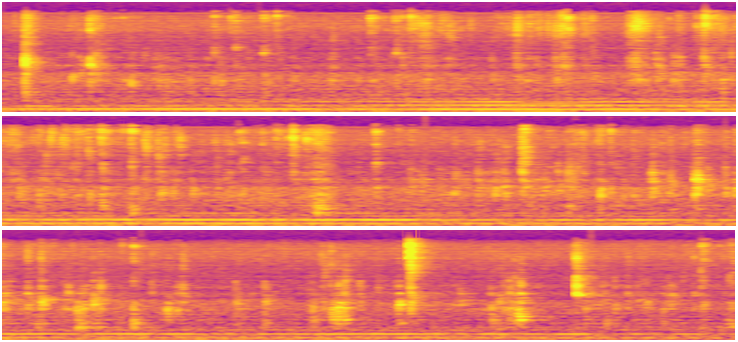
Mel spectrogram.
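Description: Faint eating sounds from a person eating noodles: scattered small clicks and mouth sounds of chewing, a few sharper ones near the end, over a low steady hum.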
